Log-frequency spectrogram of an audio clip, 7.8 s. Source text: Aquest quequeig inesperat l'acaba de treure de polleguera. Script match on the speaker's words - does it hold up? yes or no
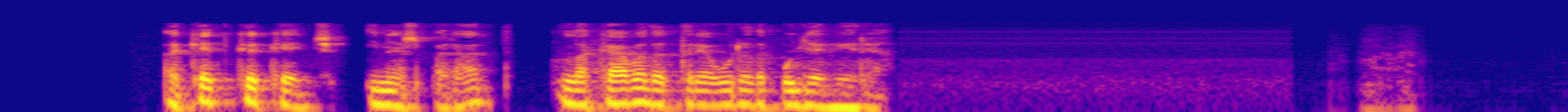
yes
